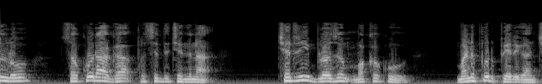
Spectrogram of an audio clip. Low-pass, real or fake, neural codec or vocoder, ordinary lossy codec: 7.2 kHz; real; none; none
